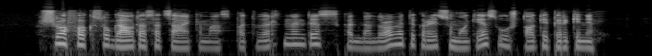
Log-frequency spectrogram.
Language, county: Lithuanian, Kaunas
